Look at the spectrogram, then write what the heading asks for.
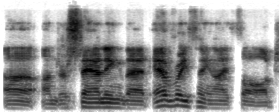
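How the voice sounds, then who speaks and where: A man's voice: sits low, expressive, normal speed, pushed and bright. A man with a Danish accent, a guest telling his life story in a rambling, casual interview. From Denmark. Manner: rambling, with many restarts.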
